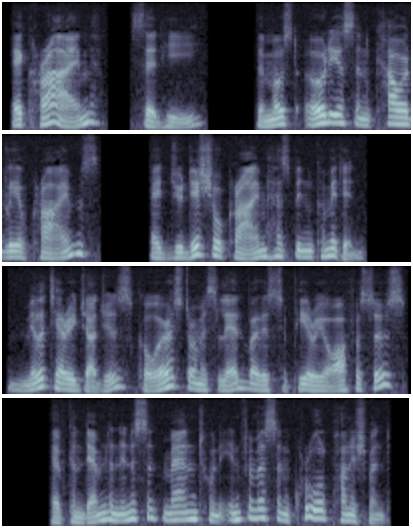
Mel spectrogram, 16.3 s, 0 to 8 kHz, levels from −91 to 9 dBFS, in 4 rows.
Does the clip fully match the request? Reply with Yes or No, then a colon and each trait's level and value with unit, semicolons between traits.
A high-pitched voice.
No: medium, 140 Hz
